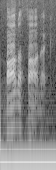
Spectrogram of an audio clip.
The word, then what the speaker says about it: monophonic: terms of syllabic accent monophonic accent on the first syllable and monophony Accent on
